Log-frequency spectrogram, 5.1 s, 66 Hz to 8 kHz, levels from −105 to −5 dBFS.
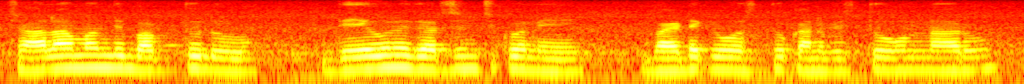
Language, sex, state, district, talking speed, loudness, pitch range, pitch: Telugu, male, Telangana, Hyderabad, 95 wpm, -19 LUFS, 145-160 Hz, 150 Hz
